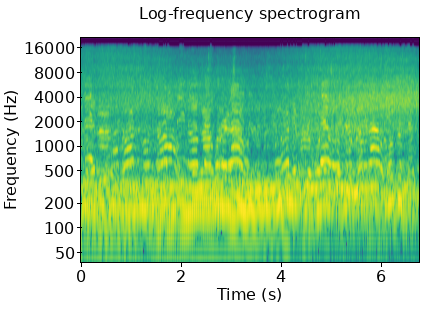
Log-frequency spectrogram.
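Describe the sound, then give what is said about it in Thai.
A crowd of many voices shouts and cheers together, overlapping rising and falling calls that stay loud throughout, with a steady low droning hum underneath for the first few seconds. It is a peaceful protest rally of the overseas Lao community in front of the Lao Embassy in Washington, D.C., on a cold day with intermittent rain, December 1. “นั่นคือเสียงโห่ฮ้องที่ดังขึ้นเป็นระยะระยะของการโหมชุมนุมประท้วงอย่างสันติของประชาคมลาวในต่างแดนต่อหน้าสถานเอกอัครราชทูตลาวประจำนครหลวงวอชิงตันดีซีท่ามกลางบรรยากาศที่หนาวเย็นทั้งมีฝนปล่อยลงมาเป็นทรงๆของวันที่1ธันวาคม”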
